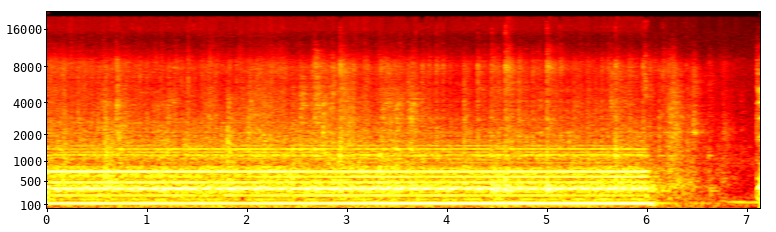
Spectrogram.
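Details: Modified Chamberlain HD200D chain-drive garage door opener, recorded close up after a vibration was found: steady low motor hum with a light chain whir, even throughout, then it stops; running quietly and smoothly.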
